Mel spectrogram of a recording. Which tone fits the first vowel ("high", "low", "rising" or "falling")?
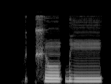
high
